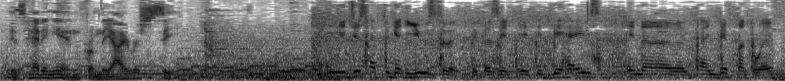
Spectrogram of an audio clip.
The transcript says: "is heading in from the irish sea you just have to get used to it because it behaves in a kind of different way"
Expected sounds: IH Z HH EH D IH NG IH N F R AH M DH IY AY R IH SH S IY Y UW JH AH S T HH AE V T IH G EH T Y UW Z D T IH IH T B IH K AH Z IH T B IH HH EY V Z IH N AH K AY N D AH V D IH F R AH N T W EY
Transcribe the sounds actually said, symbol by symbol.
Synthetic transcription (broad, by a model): IH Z HH EH D IH NG IH N F R AH M DH IY AY R IH SH S IY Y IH JH AH S T HH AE F T IH G EH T Y UW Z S T IH IH T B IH K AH Z IH T B IH HH EY V Z IH N AH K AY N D D IH F R AH N T W EY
